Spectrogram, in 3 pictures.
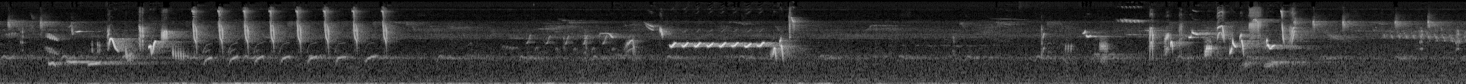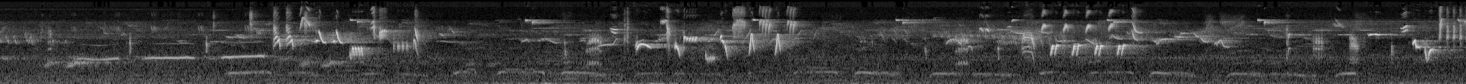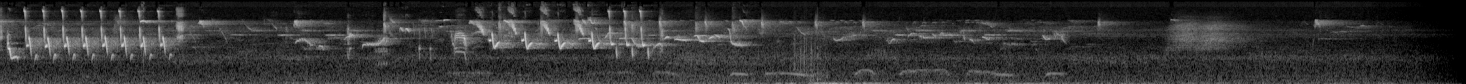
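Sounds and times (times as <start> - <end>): wild birds chirping and singing: 0.0 - 43.3.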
